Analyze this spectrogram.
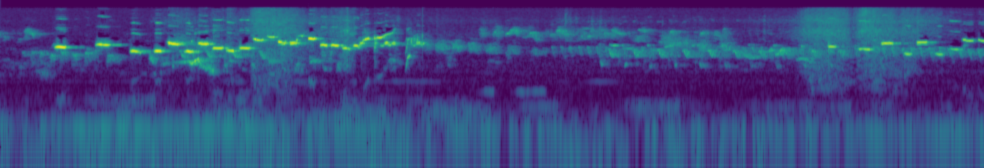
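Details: Brown prinia song used as a training lure for caged or wild birds: rapid, varied high chirps and short whistled notes, repeated about twice a second, over a steady low hum and faint rustling.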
